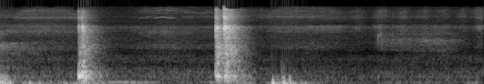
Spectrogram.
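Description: Two sharp knocks about three-quarters of a second apart, followed by a softer dull thump: a hand handling objects on a workbench.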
